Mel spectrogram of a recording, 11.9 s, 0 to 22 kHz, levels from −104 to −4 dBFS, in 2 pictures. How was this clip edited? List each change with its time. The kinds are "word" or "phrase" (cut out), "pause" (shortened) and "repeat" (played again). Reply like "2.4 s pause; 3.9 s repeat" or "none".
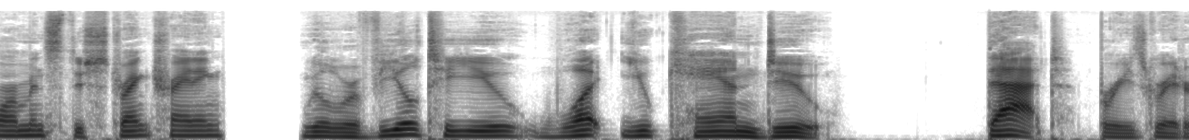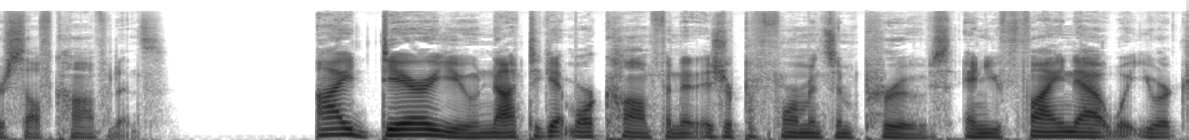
none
